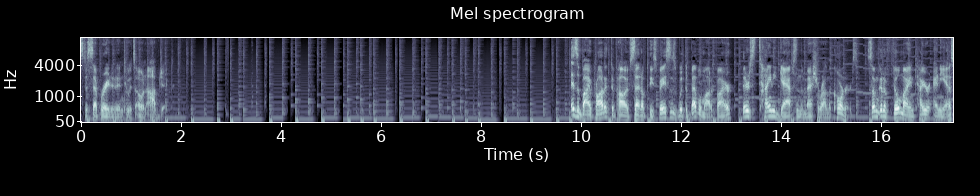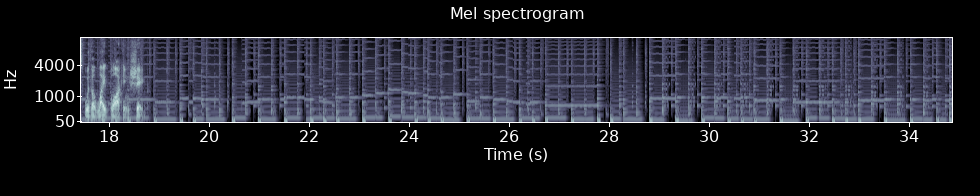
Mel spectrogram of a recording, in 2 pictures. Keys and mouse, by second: 2.0 g, 3.0 click, 3.5 Tab, 4.2 ctrl+l, 4.8 g, 5.7 Tab, 7.4 KP_1, 8.8-18.9 middle drag, 9.1 KP_1, 19.3 middle click, 19.3 KP_1, 20.4 shift+a, 22.8 s, 24.3 Tab, 24.6 shift+middle click, 25.0 a, 25.2 a, 25.2 c, 25.9 g, 27.3 a, 27.4 a, 27.5 c, 28.0 g, 29.6 KP_7, 30.0 a, 31.4 g, 32.1 middle click, 32.3 s, 33.2-34.8 middle drag, 34.0 s, 34.7 g.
